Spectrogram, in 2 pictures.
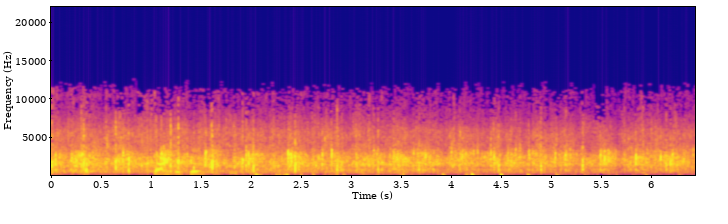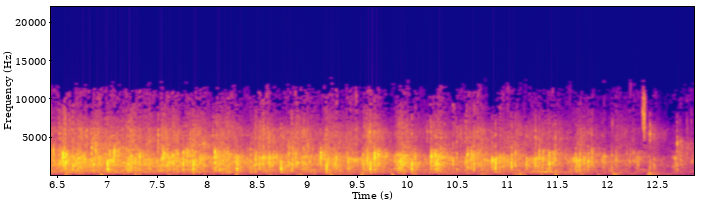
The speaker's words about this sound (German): Gebt diesen beiden Leuten nochmal einen Applaus. Danke.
